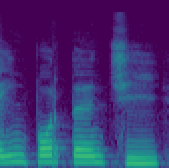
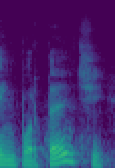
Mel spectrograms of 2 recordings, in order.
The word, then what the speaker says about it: importante: pensar só na palavra, a sílaba tônica está na penúltima sílaba. Ela é uma paroxítona.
